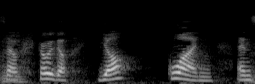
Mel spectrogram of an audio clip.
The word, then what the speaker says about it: 여권: And that's that important vocabulary word that apparently seems very hard to pronounce. So here we go. 여권.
